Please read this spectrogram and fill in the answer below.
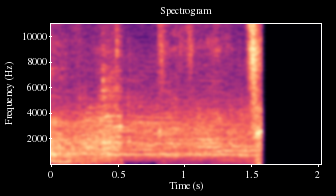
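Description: Crowd noise from a boxing audience in a large hall, with a man's voice trailing off at the start. A click about one and a half seconds in, then the sound cuts to dead silence.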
